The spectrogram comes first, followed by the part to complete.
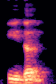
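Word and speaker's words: either: और आप देख रहे होंगे कि टीएच का उच्चारण द हो रहा है। फेदर, अदर, लेदर, वेदर, ईदर, इसे आइदर भी कहते हैं।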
